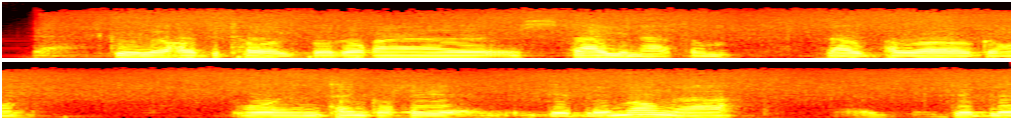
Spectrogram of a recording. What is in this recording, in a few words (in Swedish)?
Väsby SK, dialekter; Folkminnen; Svenska sagor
